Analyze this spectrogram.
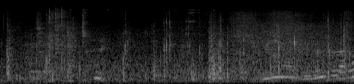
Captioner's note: wrapper paper crinkling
